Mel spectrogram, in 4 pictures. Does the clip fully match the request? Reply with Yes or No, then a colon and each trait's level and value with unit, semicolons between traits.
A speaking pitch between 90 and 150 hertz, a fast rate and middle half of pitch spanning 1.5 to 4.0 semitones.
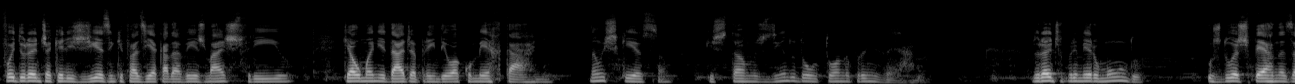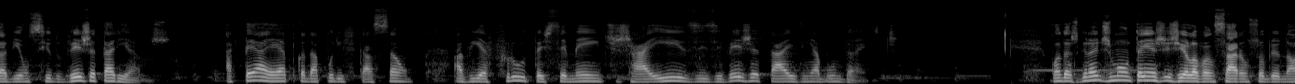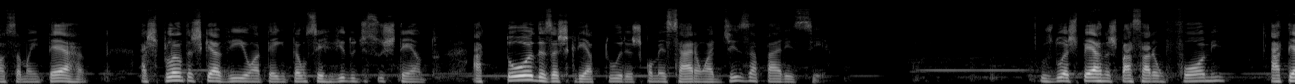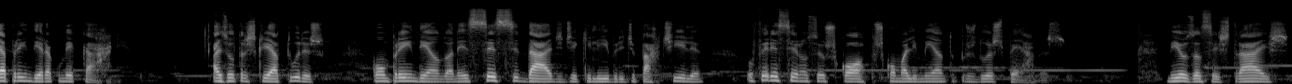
No: medium, 140 Hz; average, 125 wpm; average, 3.5 semitones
